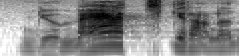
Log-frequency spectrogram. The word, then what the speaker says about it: pneumatic: 그래서 pneumatic이라는 단어가 영어는 이제 앞에 P를 묵음으로 하니까 pneumatic이라는 단어는 이 공기역학의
